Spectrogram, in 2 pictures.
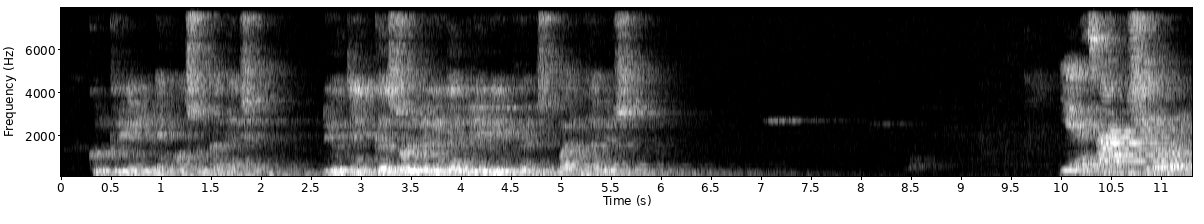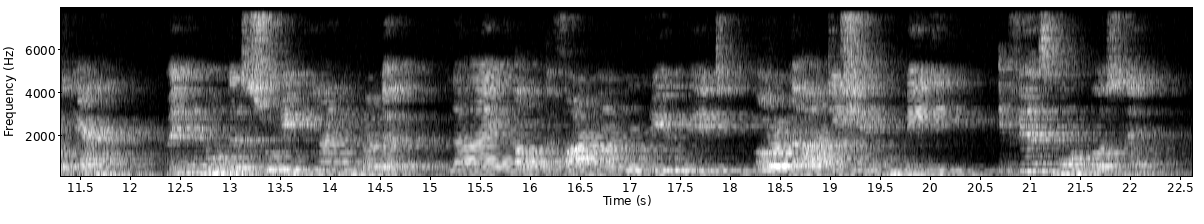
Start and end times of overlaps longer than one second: none

